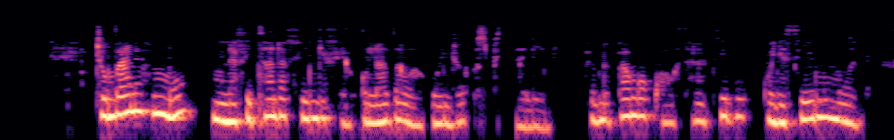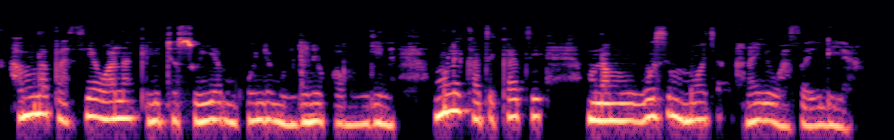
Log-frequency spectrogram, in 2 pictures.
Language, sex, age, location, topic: Swahili, female, 25-35, Nakuru, health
